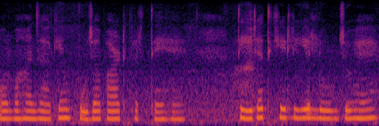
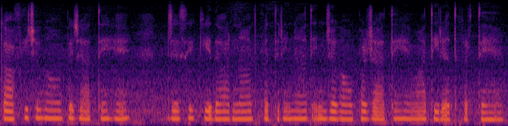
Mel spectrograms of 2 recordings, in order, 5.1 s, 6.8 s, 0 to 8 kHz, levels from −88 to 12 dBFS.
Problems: constant background noise, low volume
